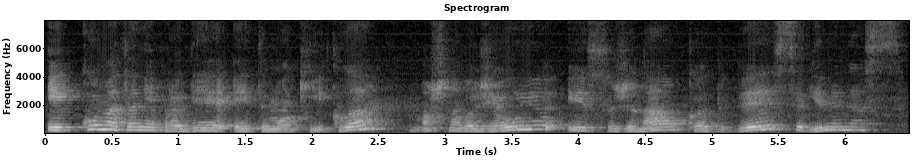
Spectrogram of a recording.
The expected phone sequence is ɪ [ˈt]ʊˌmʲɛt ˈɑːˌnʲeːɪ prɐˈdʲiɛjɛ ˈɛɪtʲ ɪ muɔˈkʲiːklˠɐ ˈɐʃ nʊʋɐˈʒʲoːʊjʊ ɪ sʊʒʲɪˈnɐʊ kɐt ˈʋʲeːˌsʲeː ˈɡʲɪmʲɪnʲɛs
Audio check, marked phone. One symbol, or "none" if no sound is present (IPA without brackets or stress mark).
k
